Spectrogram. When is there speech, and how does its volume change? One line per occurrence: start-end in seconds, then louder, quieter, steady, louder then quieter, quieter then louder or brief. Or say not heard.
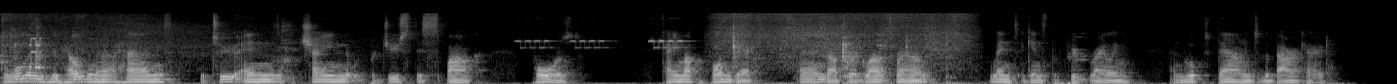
0.0-6.0 quieter then louder
6.6-13.4 steady.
